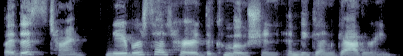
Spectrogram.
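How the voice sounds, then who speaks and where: A woman reading a children's story aloud with expressive narration. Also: medium pitch, moderate pace. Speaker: teacher or reader reading a children's book aloud.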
